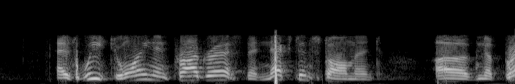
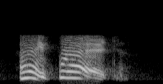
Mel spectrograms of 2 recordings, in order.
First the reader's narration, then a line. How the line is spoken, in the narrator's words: Amelia shouts from the back room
